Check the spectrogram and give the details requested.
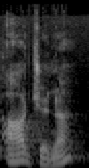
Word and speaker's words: Arjuna: whether correctly or not it's Arjuna the stress on the first syllable there fleebus not Flay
